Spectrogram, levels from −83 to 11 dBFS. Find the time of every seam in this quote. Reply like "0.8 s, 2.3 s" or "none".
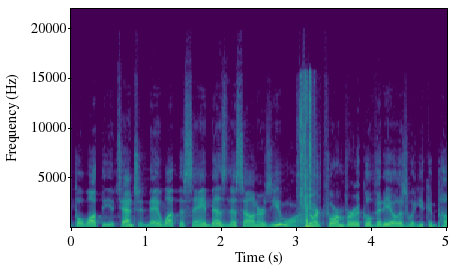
3.1 s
